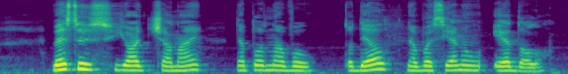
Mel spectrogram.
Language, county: Lithuanian, Kaunas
